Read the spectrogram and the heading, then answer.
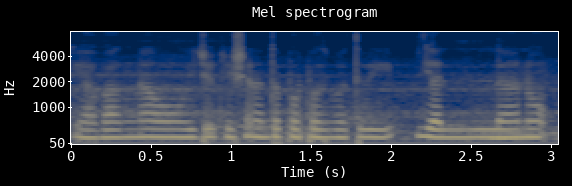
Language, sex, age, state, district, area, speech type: Kannada, female, 18-30, Karnataka, Gadag, rural, spontaneous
